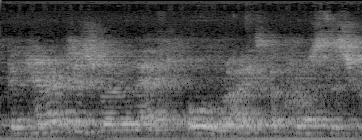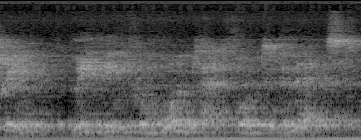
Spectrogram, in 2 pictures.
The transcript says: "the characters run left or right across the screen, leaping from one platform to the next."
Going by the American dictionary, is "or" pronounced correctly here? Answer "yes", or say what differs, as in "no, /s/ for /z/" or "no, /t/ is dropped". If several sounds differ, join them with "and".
no, /l/ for /ɹ/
